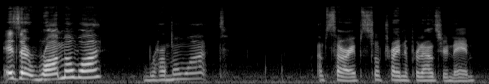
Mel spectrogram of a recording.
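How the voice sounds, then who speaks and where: A chatty woman from America hosts a casual livestream, talking in an everyday middle-pitched voice. She keeps reading out and answering chat messages between her talk, and laughs often. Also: sing-song, normal speed. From USA. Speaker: livestream host.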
